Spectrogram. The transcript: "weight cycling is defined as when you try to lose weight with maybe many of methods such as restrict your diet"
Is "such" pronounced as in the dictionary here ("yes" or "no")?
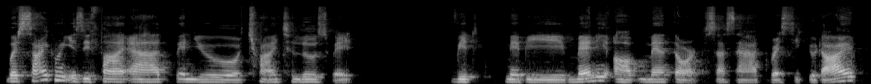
no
